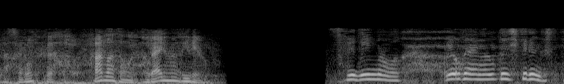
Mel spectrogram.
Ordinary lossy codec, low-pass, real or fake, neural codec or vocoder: MP3, 24 kbps; 5.4 kHz; fake; codec, 16 kHz, 1 kbps, FunCodec, trained on Chinese and English, 50 frames a second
